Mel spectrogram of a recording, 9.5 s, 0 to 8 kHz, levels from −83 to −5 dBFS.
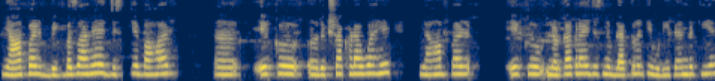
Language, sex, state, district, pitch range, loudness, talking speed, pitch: Hindi, female, Delhi, New Delhi, 265-290 Hz, -16 LUFS, 165 wpm, 275 Hz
